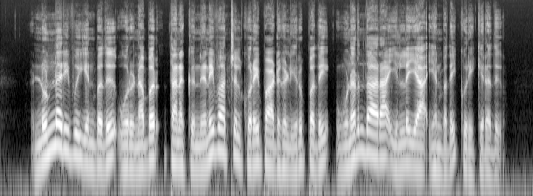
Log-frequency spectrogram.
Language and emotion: Tamil, neutral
